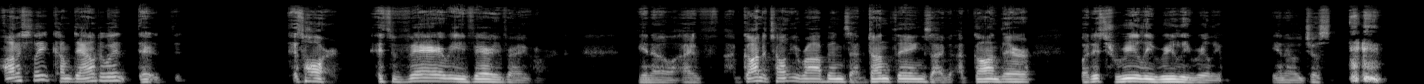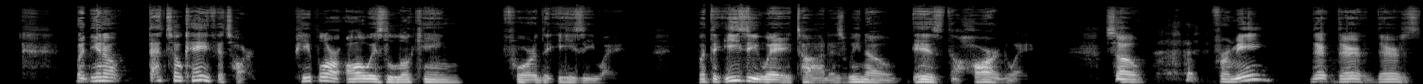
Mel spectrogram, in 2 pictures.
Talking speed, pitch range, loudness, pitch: 150 wpm, 105-135 Hz, -18 LUFS, 120 Hz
